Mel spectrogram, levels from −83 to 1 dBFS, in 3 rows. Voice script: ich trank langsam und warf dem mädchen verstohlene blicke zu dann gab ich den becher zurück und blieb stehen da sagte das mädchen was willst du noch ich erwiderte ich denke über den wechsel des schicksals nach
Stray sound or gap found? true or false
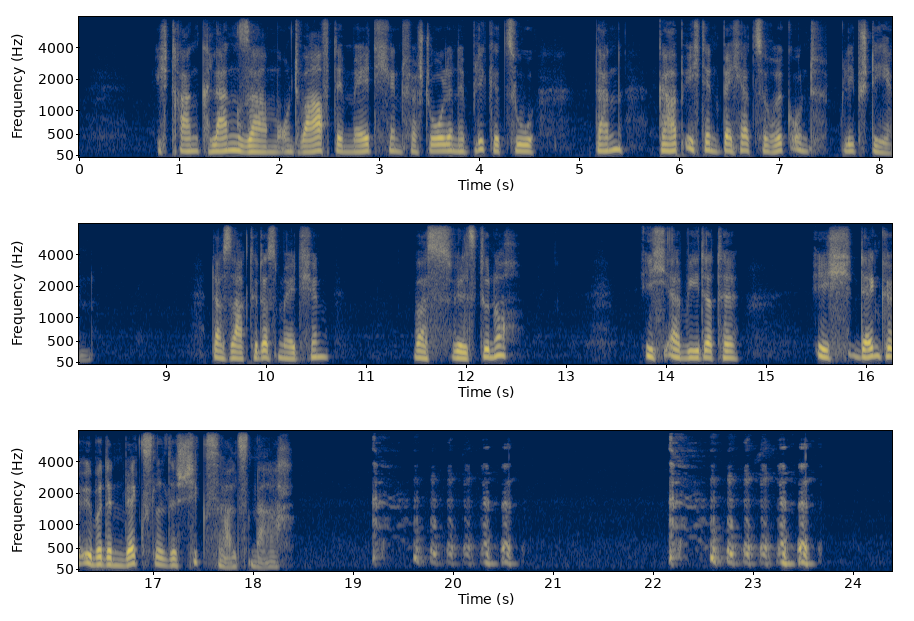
true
